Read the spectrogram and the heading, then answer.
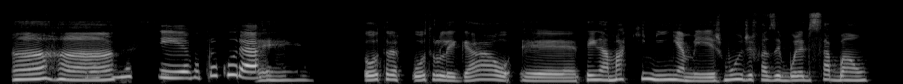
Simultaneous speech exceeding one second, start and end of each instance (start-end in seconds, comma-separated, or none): none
